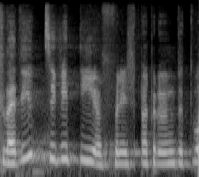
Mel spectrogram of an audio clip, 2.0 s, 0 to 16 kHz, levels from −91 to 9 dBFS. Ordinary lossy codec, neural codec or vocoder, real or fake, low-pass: none; codec, 44.1 kHz, 2.6 kbps, DAC; fake; 14.4 kHz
